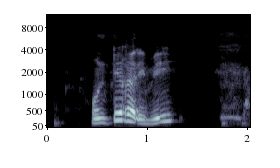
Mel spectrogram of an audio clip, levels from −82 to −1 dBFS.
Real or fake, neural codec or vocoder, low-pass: fake; codec, 16 kHz, 16 kbps, FunCodec, trained on LibriTTS, 50 frames a second; 7.2 kHz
